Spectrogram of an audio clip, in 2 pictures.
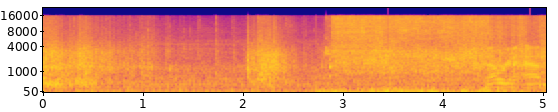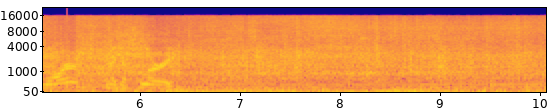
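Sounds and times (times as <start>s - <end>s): steady rushing noise: 2.6s - 10.0s.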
